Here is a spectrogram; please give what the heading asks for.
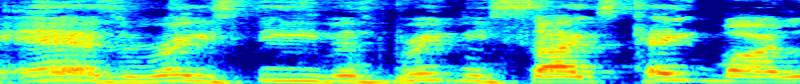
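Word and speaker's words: Azurá: Just saying, no matter how many times you correct him, Tony just said Azuri name. Azure. Yeah. Azure. I'm country. I get it right. Azure Stevens.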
